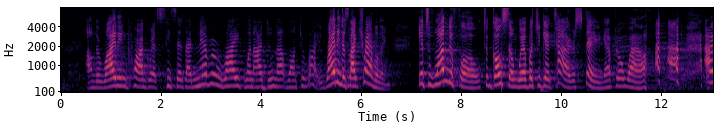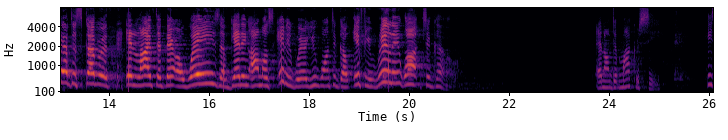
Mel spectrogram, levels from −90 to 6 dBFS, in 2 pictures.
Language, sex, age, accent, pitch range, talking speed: English, female, 50-69, American, 240-300 Hz, 140 wpm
